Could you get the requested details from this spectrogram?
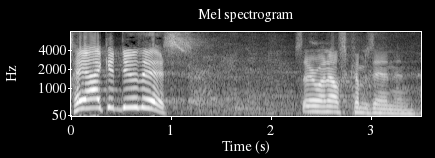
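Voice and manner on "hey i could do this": loud and high "Hey, I could do this" declaration; real loud. Shown as a demonstration. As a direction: call it out loud so the house hears. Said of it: "say real loud in your house".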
